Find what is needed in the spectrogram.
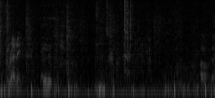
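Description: Faint, brief voices in a quiet room, with a few light clicks and knocks.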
